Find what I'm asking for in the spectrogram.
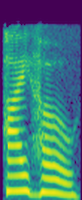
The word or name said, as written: heigh-ho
